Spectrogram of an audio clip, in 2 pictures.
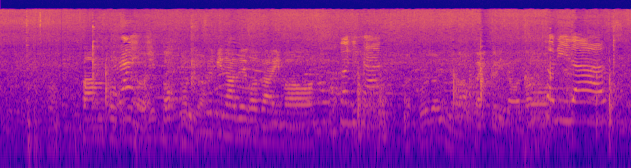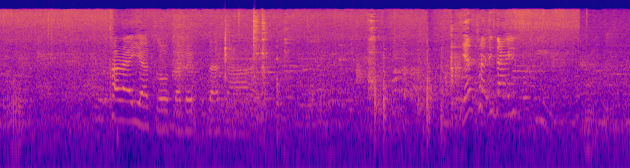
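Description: Meat sizzles on a tabletop grill.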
